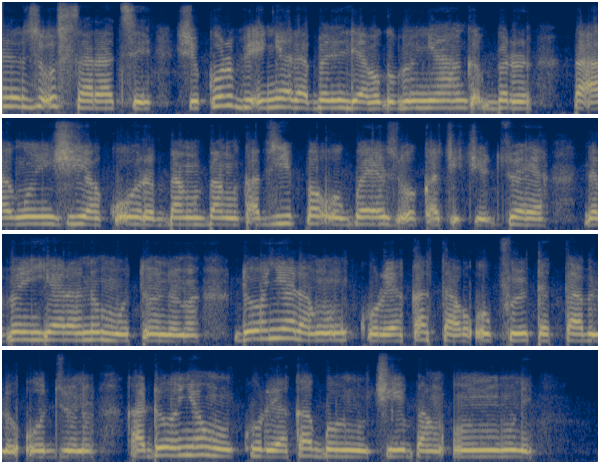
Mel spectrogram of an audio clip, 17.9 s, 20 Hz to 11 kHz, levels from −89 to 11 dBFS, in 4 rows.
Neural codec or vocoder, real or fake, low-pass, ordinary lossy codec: vocoder, 44.1 kHz, 128 mel bands, Pupu-Vocoder; fake; 9.9 kHz; Opus, 16 kbps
